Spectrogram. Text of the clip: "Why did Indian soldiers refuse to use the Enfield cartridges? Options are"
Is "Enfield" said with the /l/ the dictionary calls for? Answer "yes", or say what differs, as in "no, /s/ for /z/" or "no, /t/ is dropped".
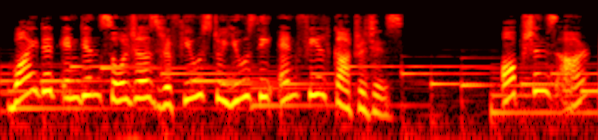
yes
